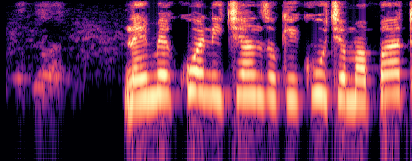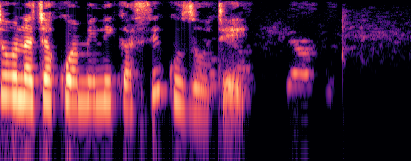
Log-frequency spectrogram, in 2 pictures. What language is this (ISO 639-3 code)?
swa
